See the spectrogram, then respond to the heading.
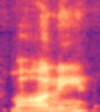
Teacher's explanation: on the vowel schwa, like as in fun and such, that Russians tend to do more of an ah vowel. So your word money might sound more like mani, with the two open of a vowel. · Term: AA vowel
